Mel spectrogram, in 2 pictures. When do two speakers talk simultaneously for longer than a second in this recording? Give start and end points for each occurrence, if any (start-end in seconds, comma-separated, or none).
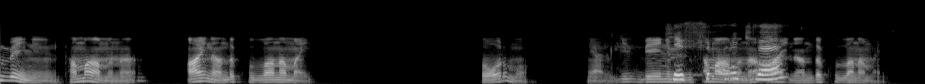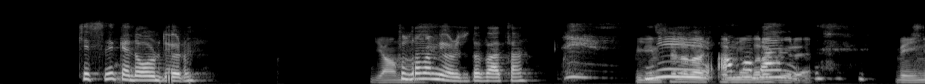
6.6-7.9, 15.7-17.3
